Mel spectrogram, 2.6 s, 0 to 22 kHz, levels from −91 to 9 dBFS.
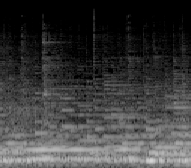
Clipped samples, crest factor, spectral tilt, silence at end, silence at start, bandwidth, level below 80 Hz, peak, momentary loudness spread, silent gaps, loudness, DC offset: under 0.1%; 14 dB; -9.5 dB/octave; 0 s; 0 s; 8.2 kHz; -48 dBFS; -6 dBFS; 7 LU; none; -21 LUFS; under 0.1%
